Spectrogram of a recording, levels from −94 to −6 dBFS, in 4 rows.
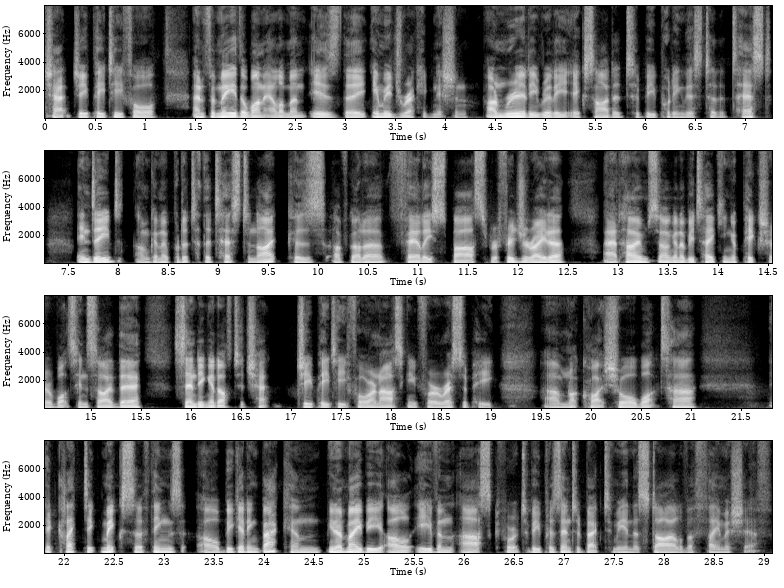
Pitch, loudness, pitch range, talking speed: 110 Hz, -18 LUFS, 105-120 Hz, 210 wpm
